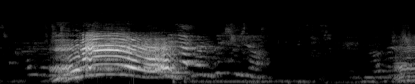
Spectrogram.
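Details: Goat calling during a birth as a kid is delivered: one loud, wavering, nasal bleat of about a second that rises and falls, followed by quieter murmurs and a faint call at the end.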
